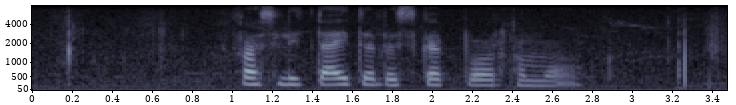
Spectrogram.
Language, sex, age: Afrikaans, female, 21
